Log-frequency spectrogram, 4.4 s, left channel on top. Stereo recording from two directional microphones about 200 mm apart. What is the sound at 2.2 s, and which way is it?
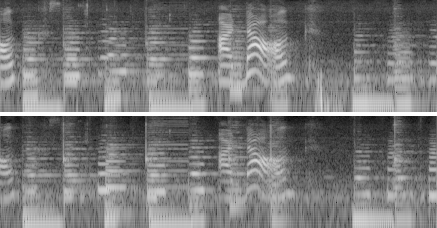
Speech, 35° left (ahead or behind).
